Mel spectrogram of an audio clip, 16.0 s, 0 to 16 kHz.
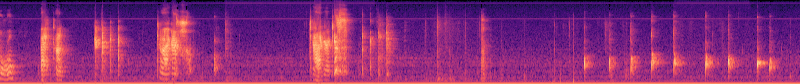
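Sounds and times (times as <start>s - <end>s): parrot popping clicks: 7.2s - 7.9s.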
